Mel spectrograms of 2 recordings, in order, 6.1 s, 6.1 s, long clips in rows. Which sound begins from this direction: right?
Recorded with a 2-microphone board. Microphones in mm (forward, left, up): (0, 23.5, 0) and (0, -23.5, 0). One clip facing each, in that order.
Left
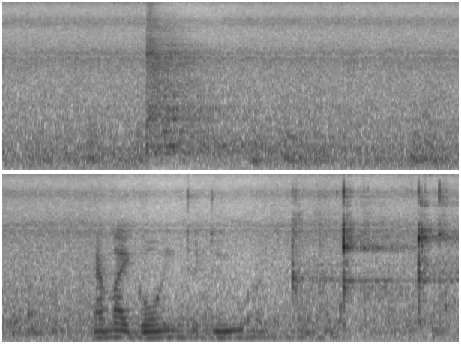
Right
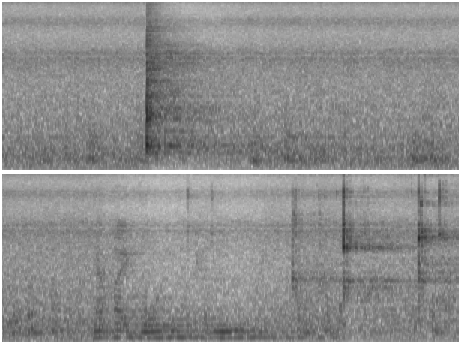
A clap, at 0.9 s.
